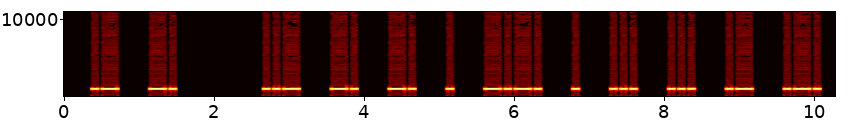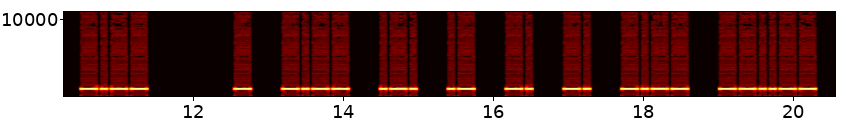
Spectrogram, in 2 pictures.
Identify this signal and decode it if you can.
Morse code, heard as a keyed tone, about 18 wpm, spaced as for 12 wpm, 1000 Hz. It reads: AN UNNECESSARY TYRANNY,
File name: qotdfiles / 12wpm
